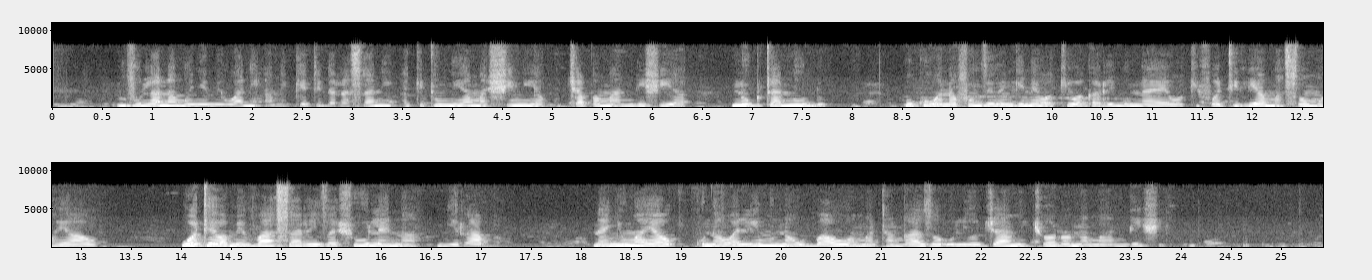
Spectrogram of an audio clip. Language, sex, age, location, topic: Swahili, female, 18-24, Nairobi, education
